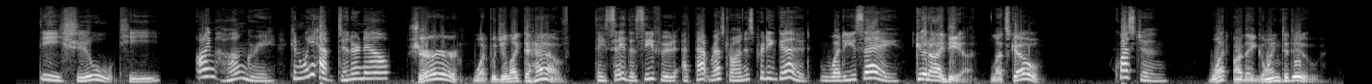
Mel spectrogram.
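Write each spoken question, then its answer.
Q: What are they going to do?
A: Go to eat seafood at a restaurant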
